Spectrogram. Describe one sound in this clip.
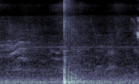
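A football is kicked with a thud.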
